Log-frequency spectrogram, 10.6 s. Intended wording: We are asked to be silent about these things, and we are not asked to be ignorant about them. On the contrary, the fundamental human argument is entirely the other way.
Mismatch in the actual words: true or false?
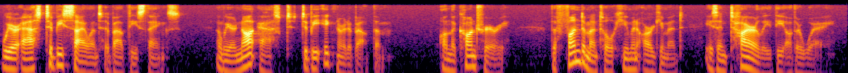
false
